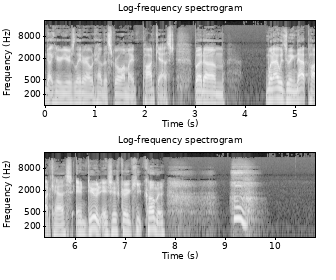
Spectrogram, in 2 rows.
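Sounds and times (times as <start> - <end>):
speech: 0.0 - 3.8, 4.4 - 8.2, 9.1 - 9.6
person yawning: 9.1 - 9.9.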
